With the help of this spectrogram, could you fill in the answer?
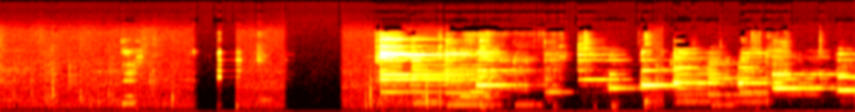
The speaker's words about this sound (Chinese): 我这边听他音乐，只能听到一个音符一个音符的。 不行吗？ 音乐声特别特别小，你的说话声音还可以。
